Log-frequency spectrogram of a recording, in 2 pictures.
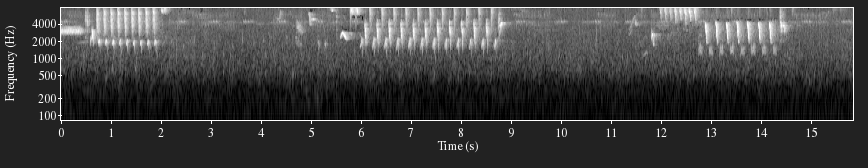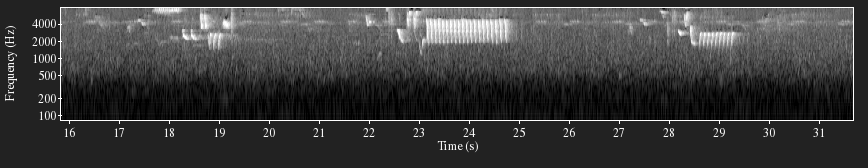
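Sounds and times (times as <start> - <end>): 
nightingale song: 0.0 - 2.2, 4.7 - 9.0, 11.4 - 14.6, 17.2 - 20.9, 21.7 - 25.0, 27.2 - 30.2.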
